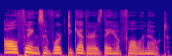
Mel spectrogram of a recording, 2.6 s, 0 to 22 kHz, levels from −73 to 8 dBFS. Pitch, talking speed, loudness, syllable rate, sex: 160 Hz, 230 wpm, -19 LUFS, 5.7 syllables/s, female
